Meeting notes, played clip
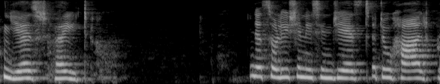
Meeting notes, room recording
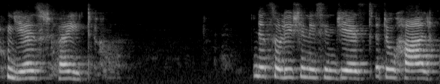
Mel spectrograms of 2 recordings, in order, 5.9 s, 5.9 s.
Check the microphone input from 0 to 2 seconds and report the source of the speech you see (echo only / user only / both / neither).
echo only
